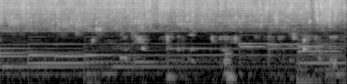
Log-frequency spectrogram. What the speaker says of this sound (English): rinse the plant under clean running water with gentle pressure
